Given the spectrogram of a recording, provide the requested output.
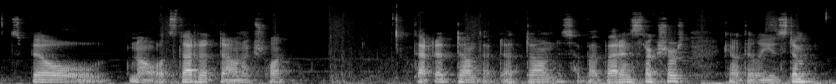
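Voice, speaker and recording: A man with a Czech accent thinks aloud while streaming a strategy game, his low voice staying fairly flat as he weighs each move. He talks plainly and bluntly, as if to himself. Faint music plays quietly behind him. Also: measured pace, creaky. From Czech Republic. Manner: musing aloud, blunt and matter-of-fact. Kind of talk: casual gameplay commentary.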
